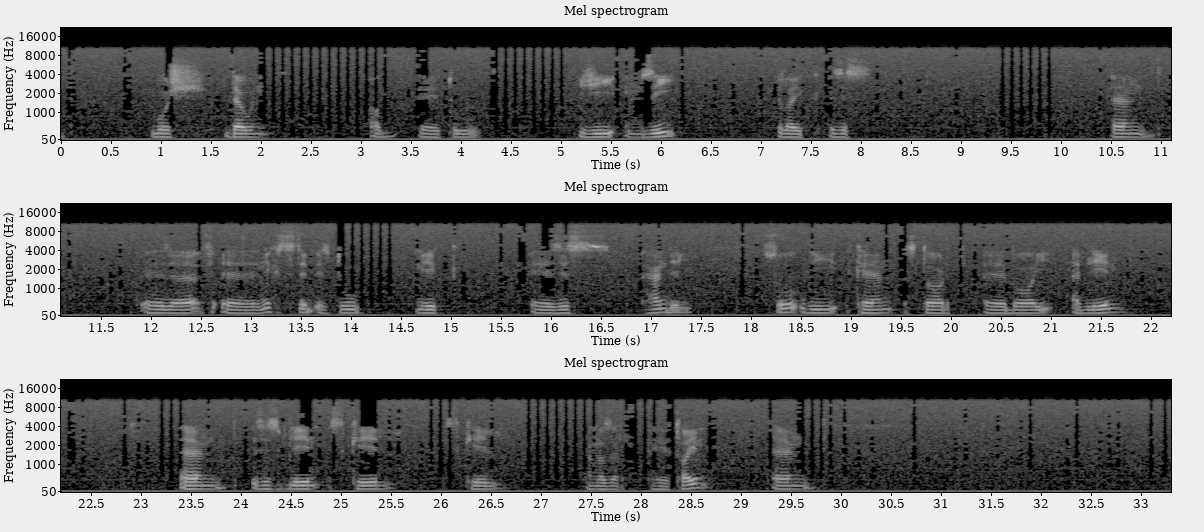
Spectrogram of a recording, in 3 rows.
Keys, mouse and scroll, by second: 1.7 e, 5.8 g, 7.3-9.0 middle drag, 7.9 KP_1, 12.1 KP_1, 13.5 Tab, 14.5-17.3 middle drag, 17.3 click, 18.3-21.3 drag, 21.3 shift+a, 24.7 s, 25.1 s, 25.8 s, 26.6 s, 27.8 middle click, 28.3-30.3 drag, 29.9 s, 30.9 Tab, 31.3 a, 31.5 a, 32.5-33.3 drag, 32.7 a, 32.9 a.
